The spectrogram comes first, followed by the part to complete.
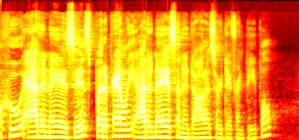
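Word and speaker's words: Adonais: who Mourns for Adonis adenaeus oh is that how you say it it looks like it should be Adonis but there is a sneaky a in there oh thank you I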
